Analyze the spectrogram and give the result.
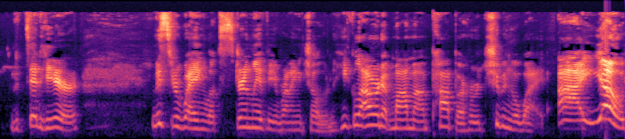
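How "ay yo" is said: high, very loud exclamation; crying out. A narrator's reading. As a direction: exclaim at full voice. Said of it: "he cried".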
